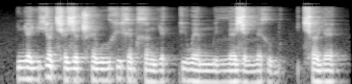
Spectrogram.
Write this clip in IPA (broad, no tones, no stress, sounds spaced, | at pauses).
ɲ ɛ ʎ ɐ ç ɐ t͡ɕʰ ɛ ʑ ɛ ʈ͡ʂʰ ɛ w u x i x ɛ b x ɐ ŋ ʎ ɛ kː i w ɛ mː i lː ɛ ʑ ɛ lː ɛ x u b | t͡ɕʰ ɐ j ɛ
